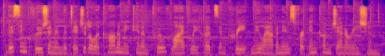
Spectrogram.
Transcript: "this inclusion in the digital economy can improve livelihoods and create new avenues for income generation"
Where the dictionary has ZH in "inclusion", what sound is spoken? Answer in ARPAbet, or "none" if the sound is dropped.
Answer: ZH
